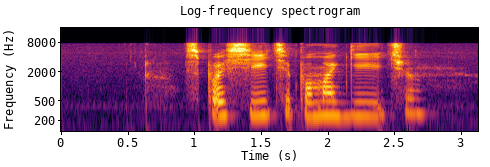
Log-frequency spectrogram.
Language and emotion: Russian, sad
